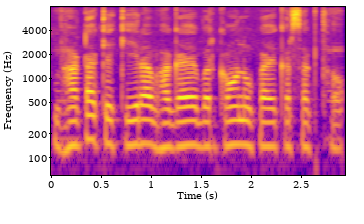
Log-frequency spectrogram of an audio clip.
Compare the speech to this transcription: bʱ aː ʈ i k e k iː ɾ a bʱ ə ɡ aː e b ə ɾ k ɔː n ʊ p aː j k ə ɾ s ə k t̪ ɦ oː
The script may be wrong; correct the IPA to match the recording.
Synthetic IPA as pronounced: bʱ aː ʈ a k e k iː ɾ a bʱ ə ɡ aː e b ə ɾ k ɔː n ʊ p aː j k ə ɾ s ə k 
